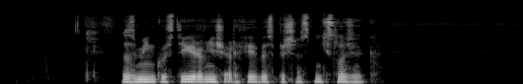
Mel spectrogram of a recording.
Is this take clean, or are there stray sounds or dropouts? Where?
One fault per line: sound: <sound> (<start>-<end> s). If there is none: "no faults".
no faults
